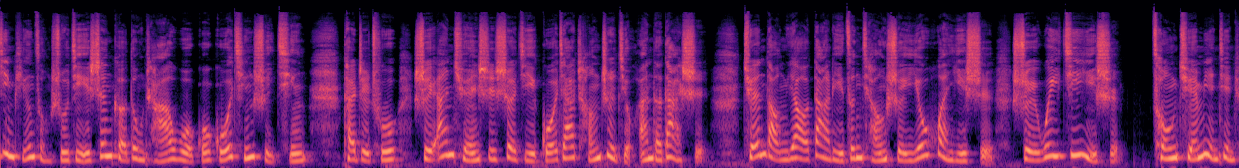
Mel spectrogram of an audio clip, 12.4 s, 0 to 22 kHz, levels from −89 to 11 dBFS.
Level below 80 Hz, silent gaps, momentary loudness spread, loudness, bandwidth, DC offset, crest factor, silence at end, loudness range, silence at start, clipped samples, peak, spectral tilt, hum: -56 dBFS; none; 5 LU; -15 LUFS; 17 kHz; under 0.1%; 14 dB; 0 s; 1 LU; 0 s; under 0.1%; -2 dBFS; -3 dB/octave; none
